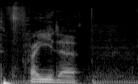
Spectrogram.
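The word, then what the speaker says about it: Frieda: Curly-haired friend of Charlie Brown, and that was Frida. And I think it's spelled like you would spell it in the proper German, Frida, with the long E being the sound.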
